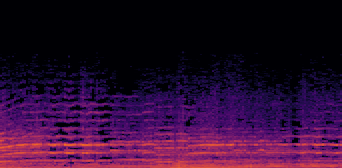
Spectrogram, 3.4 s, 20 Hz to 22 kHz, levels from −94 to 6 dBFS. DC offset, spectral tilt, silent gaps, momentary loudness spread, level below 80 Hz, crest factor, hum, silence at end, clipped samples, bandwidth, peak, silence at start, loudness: under 0.1%; -4 dB/octave; none; 7 LU; -48 dBFS; 16 dB; none; 0 s; under 0.1%; 13 kHz; -18 dBFS; 0 s; -33 LUFS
